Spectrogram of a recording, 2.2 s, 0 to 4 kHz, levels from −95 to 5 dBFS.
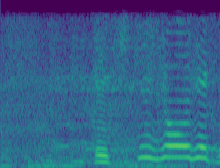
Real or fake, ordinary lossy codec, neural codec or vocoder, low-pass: fake; AAC, 24 kbps; autoencoder, 48 kHz, 32 numbers a frame, DAC-VAE, trained on Japanese speech; 3.6 kHz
